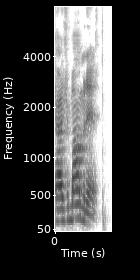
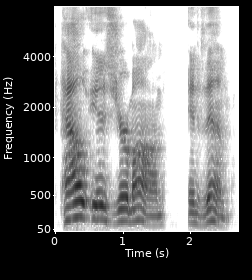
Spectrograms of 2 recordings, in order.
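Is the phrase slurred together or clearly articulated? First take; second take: slurred; articulated. First: The words are run together and reduced. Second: Each word is said fully and distinctly. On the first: The speaker calls it wrong. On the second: The speaker calls it right.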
